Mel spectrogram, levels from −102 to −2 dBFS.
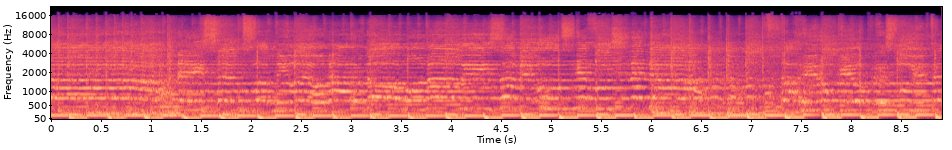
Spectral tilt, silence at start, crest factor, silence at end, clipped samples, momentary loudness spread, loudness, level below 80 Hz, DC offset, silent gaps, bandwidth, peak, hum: -4 dB/octave; 0 s; 14 dB; 0 s; under 0.1%; 2 LU; -15 LUFS; -26 dBFS; under 0.1%; none; 17.5 kHz; -2 dBFS; none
